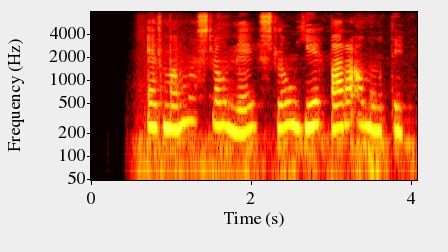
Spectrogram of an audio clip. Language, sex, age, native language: Icelandic, female, 13, Icelandic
